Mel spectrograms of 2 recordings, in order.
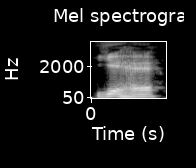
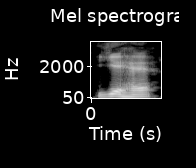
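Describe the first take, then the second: The two takes are said the same way.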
